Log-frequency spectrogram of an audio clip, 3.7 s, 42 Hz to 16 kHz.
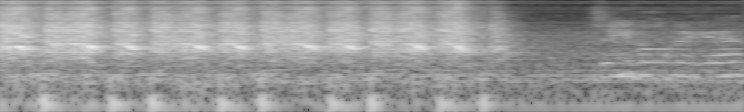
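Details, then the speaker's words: Rebuilt Ducati 899 Panigale, fuel-injected, first start after the rebuild: a short churning crank, then the twin catches into a very loud, lumpy idle and keeps running; normal engine start. "oh my that is the loudest thing i have ever heard"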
